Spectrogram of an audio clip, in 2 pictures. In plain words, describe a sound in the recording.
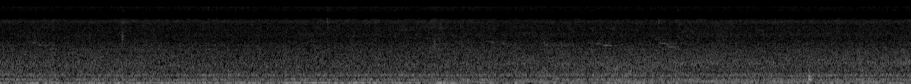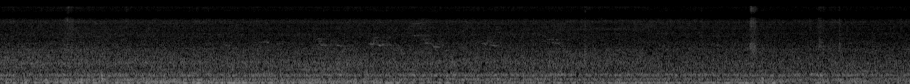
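A metal hive tool scrapes and clicks against wooden frames.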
